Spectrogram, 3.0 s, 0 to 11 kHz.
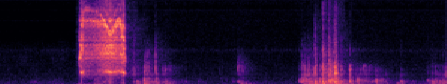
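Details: Tawny owl young, just fledged, at a nest in woodland on the outskirts of Szokolya, Hungary, May 2022; one loud, harsh, hissing burst lasting about a third of a second, followed later by a second softer rasp and faint low rustling.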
